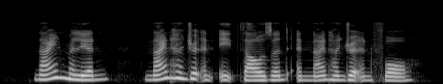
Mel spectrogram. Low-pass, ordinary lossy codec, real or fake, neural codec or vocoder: 7.2 kHz; none; real; none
